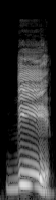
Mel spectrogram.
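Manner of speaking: दी with a long drawn-out ee; stretched pronunciation. Shown as a demonstration. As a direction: hold the vowel of दी, then let it fall. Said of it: "मैं इसका खींच के उच्चारण कर रहा हूँ".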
